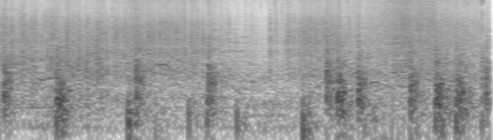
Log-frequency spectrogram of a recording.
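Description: Fireworks going off: a rapid, irregular string of bangs and pops over a continuous crackling hiss from the burning effects.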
